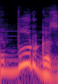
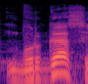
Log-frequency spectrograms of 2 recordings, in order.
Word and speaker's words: Бургас: Э, Бургас или Бургас, зависит от времени, когда это произносится. Сто лет назад Бургас, сейчас Бургас.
